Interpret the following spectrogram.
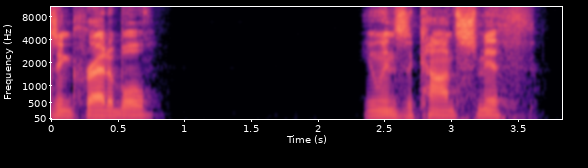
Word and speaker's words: Smythe: He wins the Conn Smith. I think it's Smith, but it's spelled like Smythe. Or is it Smythe? Chat, let me know.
